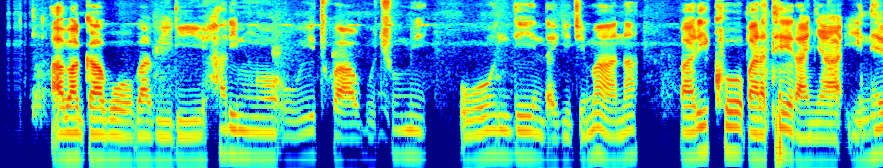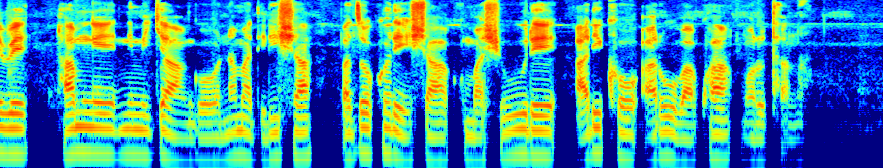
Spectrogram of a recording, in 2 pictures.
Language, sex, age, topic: Rundi, male, 18-24, education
